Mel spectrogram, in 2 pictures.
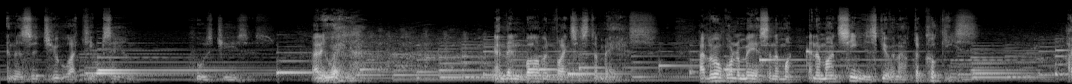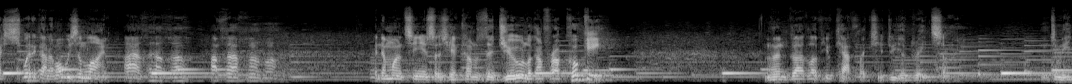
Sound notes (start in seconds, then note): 3.3 audience laughs; 12.0 audience laughs; 12.5 Don muttering; 16.9 audience laughs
